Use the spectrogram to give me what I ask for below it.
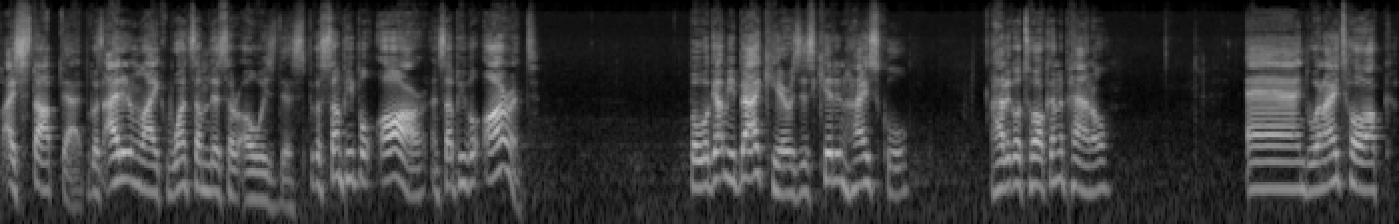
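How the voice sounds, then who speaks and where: Emphatic, rambling man with a higher voice. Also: fairly bright tone. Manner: rambling, emphatic, repeats phrases. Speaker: life coach. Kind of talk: casual motivational vlog talk.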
